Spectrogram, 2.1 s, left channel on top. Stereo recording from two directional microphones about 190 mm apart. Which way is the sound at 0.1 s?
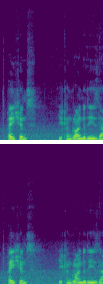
90° left.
